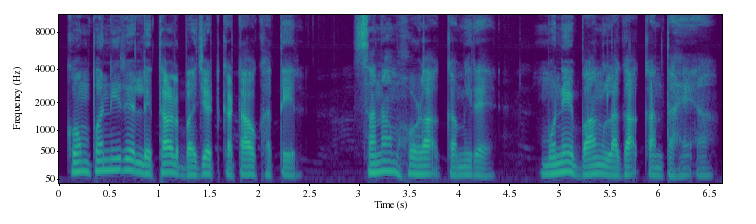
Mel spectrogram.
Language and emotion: Santali, sad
